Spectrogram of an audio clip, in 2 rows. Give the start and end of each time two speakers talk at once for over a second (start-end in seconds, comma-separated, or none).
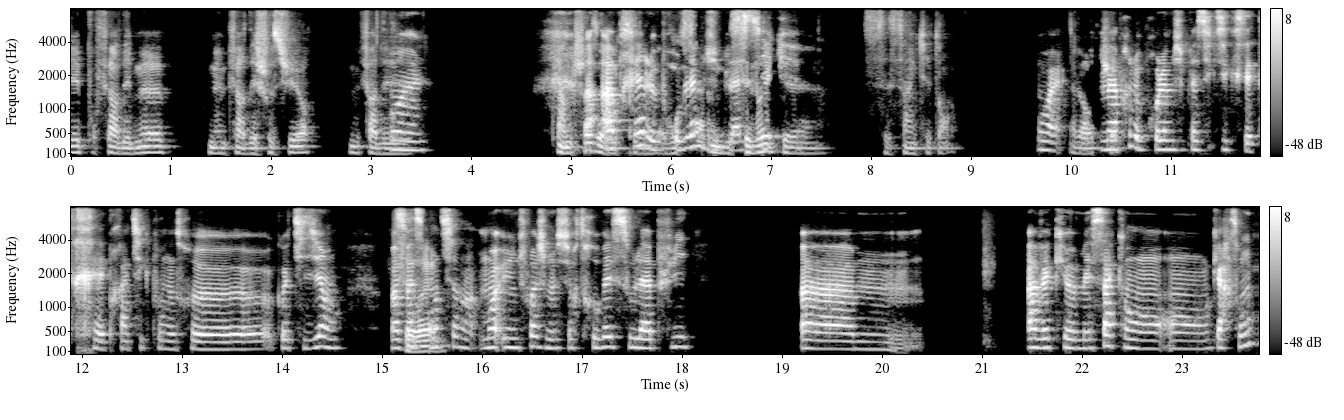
5.2-7.2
